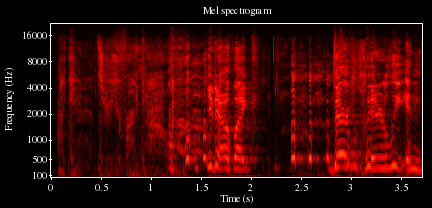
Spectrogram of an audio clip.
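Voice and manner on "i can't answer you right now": whisper. Retold or imitated. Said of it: "they were like".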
